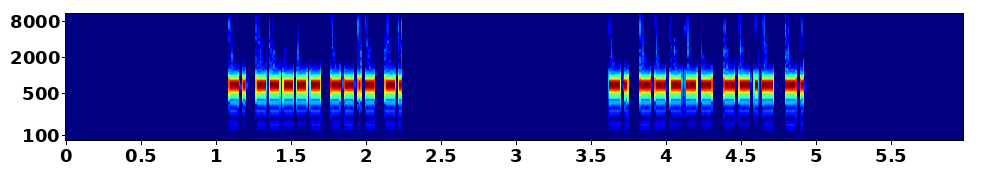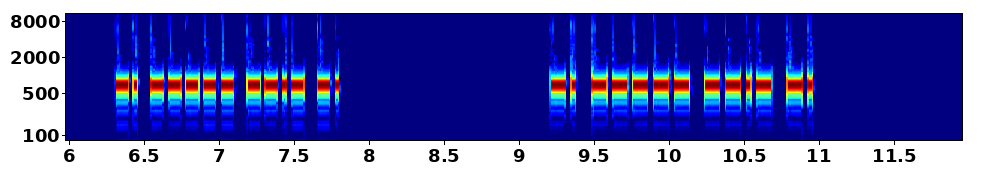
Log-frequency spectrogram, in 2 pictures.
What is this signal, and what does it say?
Morse code, heard as a keyed tone, about 43 wpm, 700 Hz. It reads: N0QN N0QN N0QN N0QN
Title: Speed Racing - USA 1x2 Call Signs 35wpm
